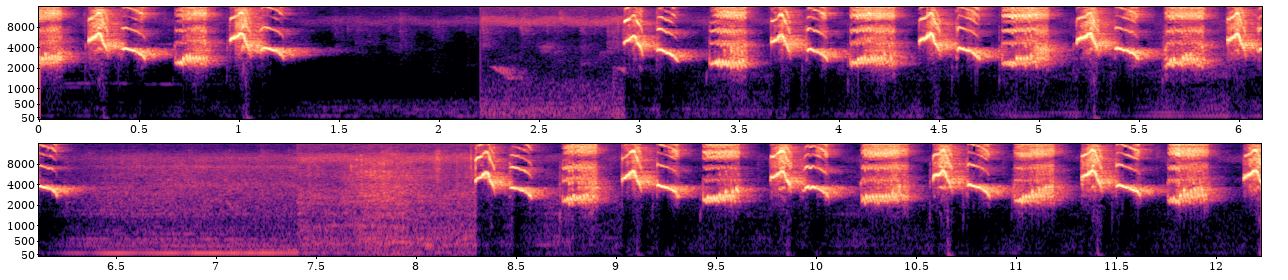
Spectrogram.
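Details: Cucak cungko song variation kept as a master for training magpie-robins: long runs of fast, bright chirped notes in steady bursts, broken by a short pause and a patch of rumbling background noise before the chirping resumes.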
